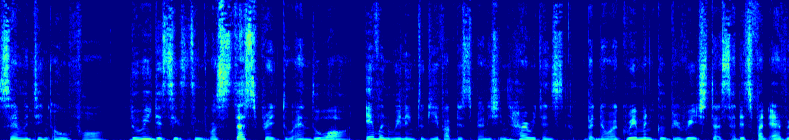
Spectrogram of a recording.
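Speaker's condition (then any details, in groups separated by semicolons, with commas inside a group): No condition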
